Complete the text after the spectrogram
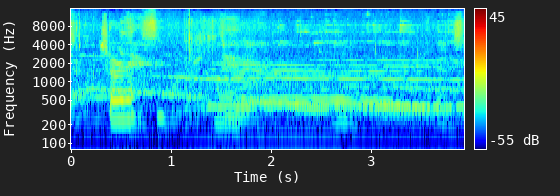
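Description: Wolves howling together, long drawn-out wavering tones overlapping in a low chorus.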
